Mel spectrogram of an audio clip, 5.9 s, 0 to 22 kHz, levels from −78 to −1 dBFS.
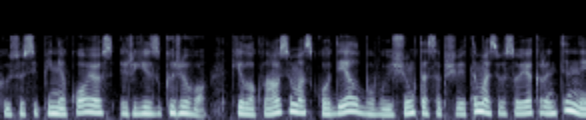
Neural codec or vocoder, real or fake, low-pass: none; real; 7.2 kHz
